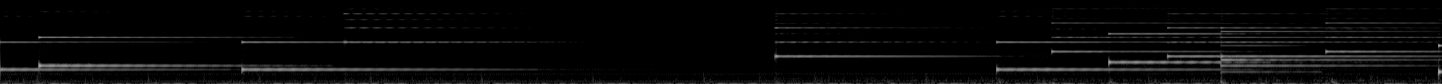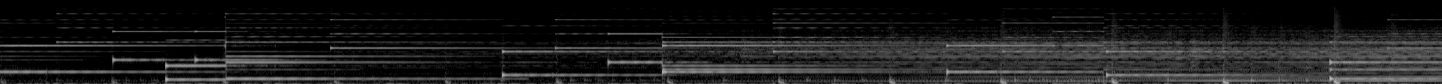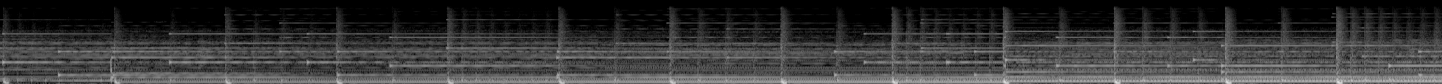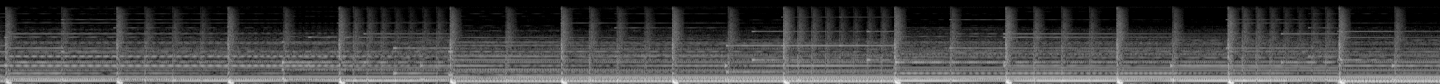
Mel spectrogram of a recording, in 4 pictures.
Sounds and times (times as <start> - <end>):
Music: 0.0 - 6.1, 7.6 - 57.6.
